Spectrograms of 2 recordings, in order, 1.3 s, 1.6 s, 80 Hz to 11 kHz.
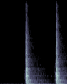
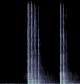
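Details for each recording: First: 1985 Toyota pickup 4WD frame, section under the bed replaced with 3/16-inch steel in 2011, hammer test: two crisp strikes ring cleanly and decay evenly, no dull thud; solid frame. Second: 1985 Toyota 4WD pickup, Ohio road-salt truck, frame hammer test under the passenger side of the cab: five dull, dead hammer blows with no ring, then lighter taps. Frame rail is hollow and rust-thinned inside.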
